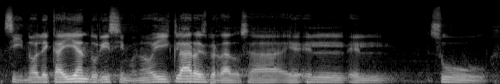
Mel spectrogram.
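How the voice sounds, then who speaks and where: A man's voice: lowish voice, fairly even intonation, measured pace. A man moderating a book fair panel, speaking hesitantly with many fillers and restarts. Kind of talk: panel discussion. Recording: echoey hall sound.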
